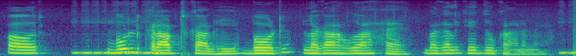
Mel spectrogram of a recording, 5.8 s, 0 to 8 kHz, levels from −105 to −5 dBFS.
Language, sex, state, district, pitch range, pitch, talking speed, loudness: Hindi, male, Bihar, Patna, 145-170 Hz, 155 Hz, 135 wpm, -18 LUFS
